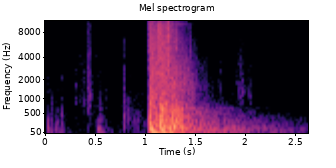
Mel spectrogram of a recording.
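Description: Gunfire bursts out in rapid shots.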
